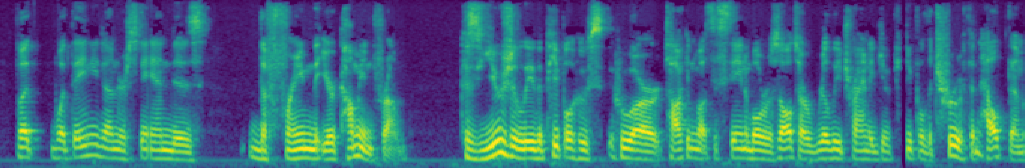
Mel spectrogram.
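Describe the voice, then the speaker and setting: In a normal speaking voice, a man with an American accent talks at a fairly quick pace and medium pitch with ordinary pitch variation. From Minnesota, US. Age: 20s. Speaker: strength coach. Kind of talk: interview.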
